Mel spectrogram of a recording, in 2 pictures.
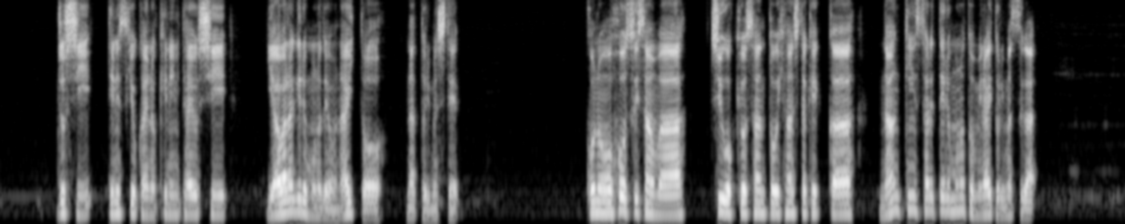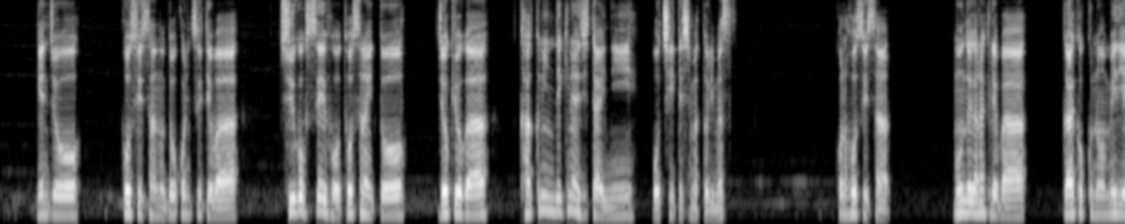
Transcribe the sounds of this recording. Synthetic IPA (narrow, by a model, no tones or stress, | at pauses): d͡ʑo̞ɕit̪e̞ɲisɨ̥kʲo̞ːkaino̞keneɲ̟ːit̪ajo̞ːɕi | jaβaɾaɡe̞ɾɯ̟mo̞no̞d̪e̞β̞anait̪o̞ | nat̪ːe̞o̞ɾʲimaɕi̥t̪e̞ | ko̞no̞ho̞ːsɨisãɰ̃βa | t͡ɕɨːɡo̞kɯ̟̥kʲo̞ːsãnt̪o̞çiɦãɰ̃ɕi̥t̪ake̞kːa | nãŋkʲĩɰ̃saɾe̞t̪e̞iɾɯ̟mo̞no̞t̪o̞mʲiɾaet̪e̞oɾimasɨɡa | ɡẽ̞ɲ̟d͡ʑo̞ː | ho̞ːsɨiːsãnːo̞d̪o̞ːko̞ːɲ̟it͡sɨit̪e̞βa | t͡ɕɨːɡo̞kɯ̟̥se̞ːɸɯ̟ot̪o̞ːsanait̪o̞ | d͡ʑo̞ːkʲo̞ːɡa | kʰakɯ̟ɲ̟ĩnd̪e̞kʲinaid͡ʑit̪aiɲ̟i | o̞t͡ɕiːt̪e̞ɕimat̪ːe̞o̞ɾʲimasɨ̥ | ko̞no̞ɦo̞ːsɨiːsãŋ | mõnd̪aiɡanak̬e̞ɾe̞ba | ɡ̥aiko̞kɯ̟no̞me̞d̪ʲi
